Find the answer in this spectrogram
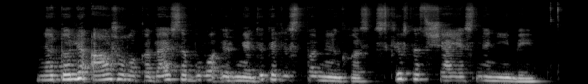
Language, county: Lithuanian, Telšiai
